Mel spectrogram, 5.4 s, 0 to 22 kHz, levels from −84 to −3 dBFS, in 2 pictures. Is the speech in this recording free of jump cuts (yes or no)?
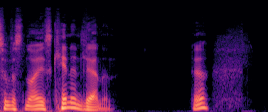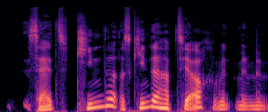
no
